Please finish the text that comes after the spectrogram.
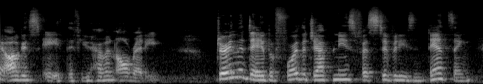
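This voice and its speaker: A woman reading scripted announcements about base events in an even promo style. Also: mid-range voice.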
